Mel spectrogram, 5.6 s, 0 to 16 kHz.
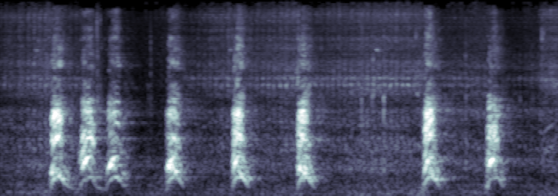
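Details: Eight barks from a Bernese Mountain Dog facing a 1:16 RC tank: a quick triple burst, then single sharp woofs spaced roughly every half to one second.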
